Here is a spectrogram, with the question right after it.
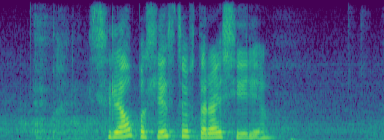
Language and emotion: Russian, neutral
